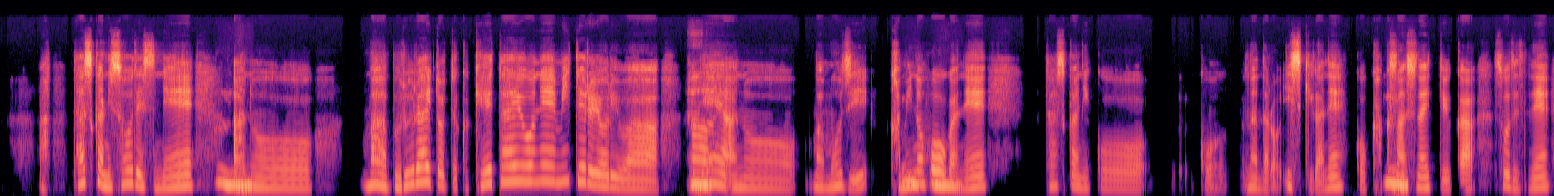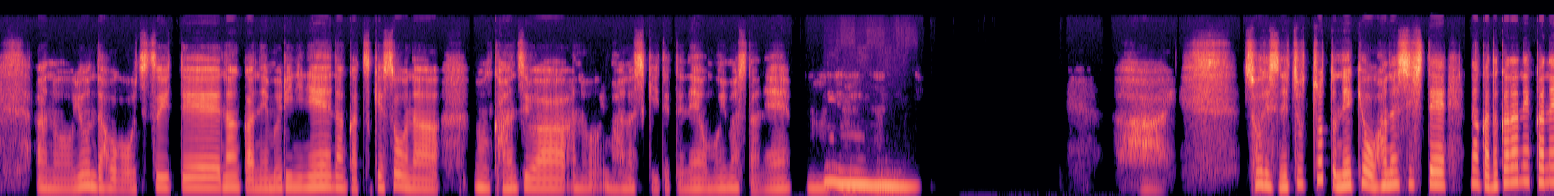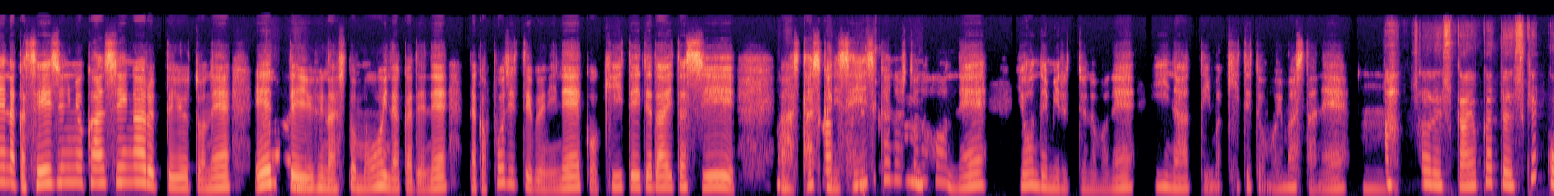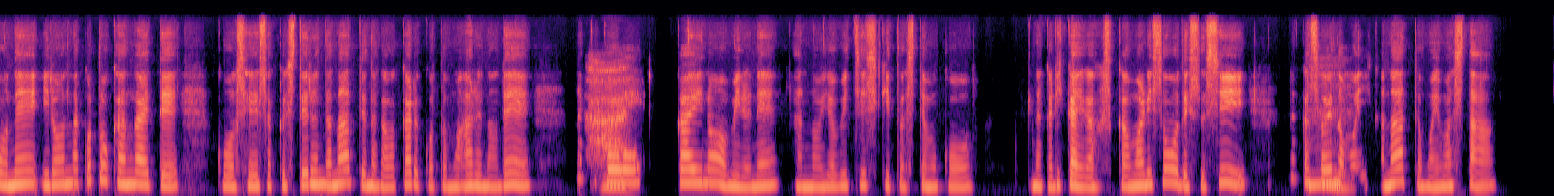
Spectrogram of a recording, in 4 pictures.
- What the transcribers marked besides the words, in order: "政治にも" said as "にみを"
- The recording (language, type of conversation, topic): Japanese, advice, 安らかな眠りを優先したいのですが、夜の習慣との葛藤をどう解消すればよいですか？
